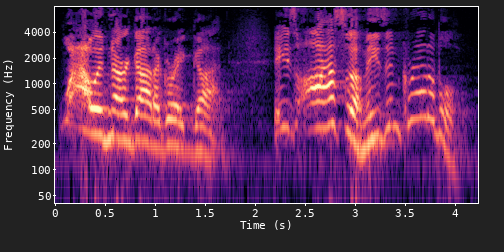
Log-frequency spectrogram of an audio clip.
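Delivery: high, loud exultant praise; high excited crowd praise; joyful praise. Acted. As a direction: celebrate God's victory aloud. Israel praising God.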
